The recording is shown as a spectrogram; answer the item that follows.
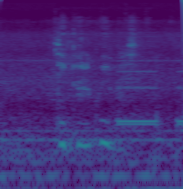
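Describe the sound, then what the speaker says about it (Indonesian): A phone number is dialed on a keypad, a short run of beeping tones mixed with people talking over them. "Yuk, coba kamu telepon pakai nomor ini."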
